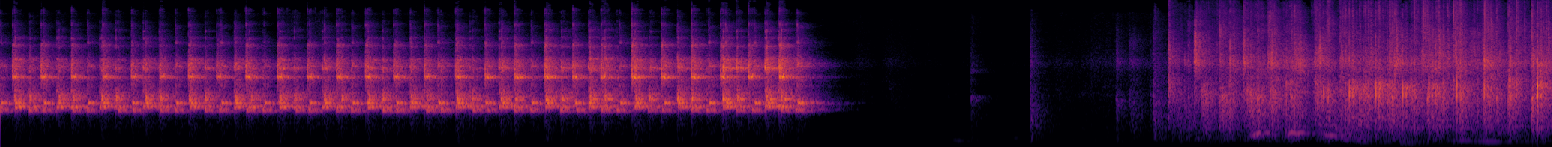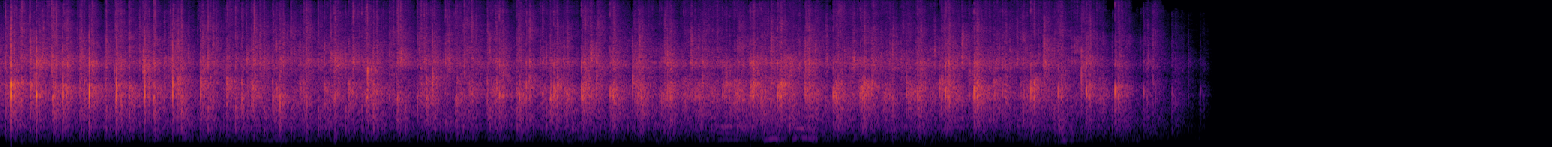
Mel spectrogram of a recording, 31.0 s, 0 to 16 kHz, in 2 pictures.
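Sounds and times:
audience applauding: 0:11.3 - 0:27.6.

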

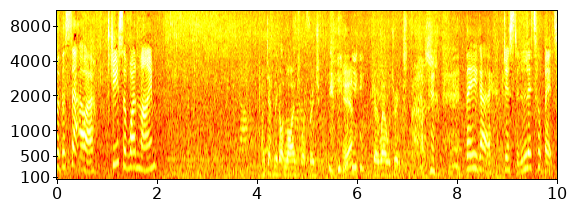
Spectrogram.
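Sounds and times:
wok sizzling: 0:00.0 - 0:10.0.

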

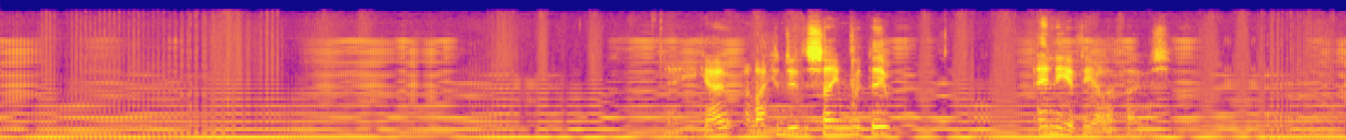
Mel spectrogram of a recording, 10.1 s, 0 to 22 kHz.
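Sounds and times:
synthesizer oscillator low note: 0:00.0 - 0:10.0.

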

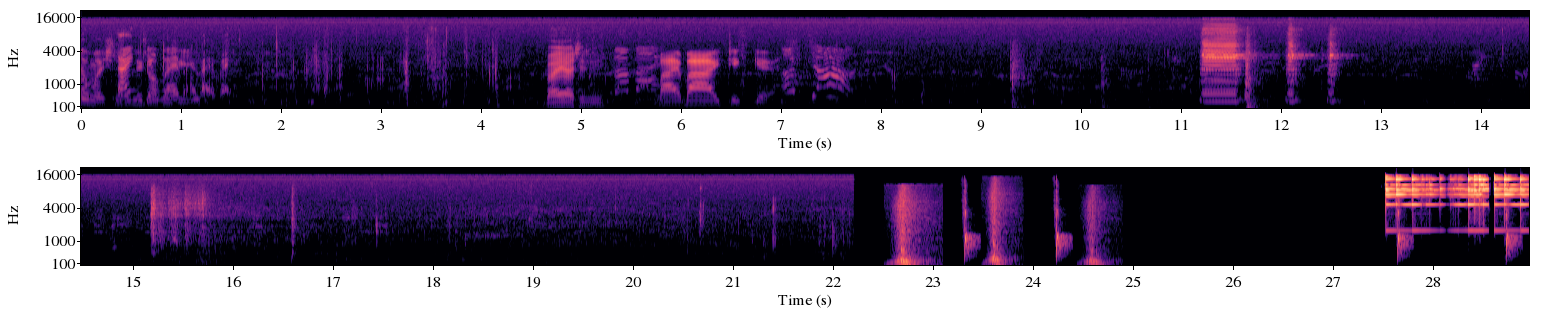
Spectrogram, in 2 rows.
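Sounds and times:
car horn toot: 0:11.2 - 0:12.8.

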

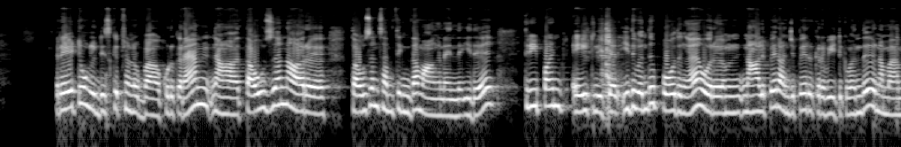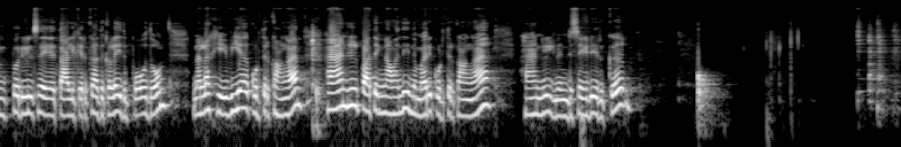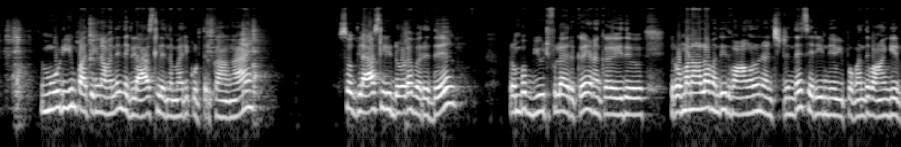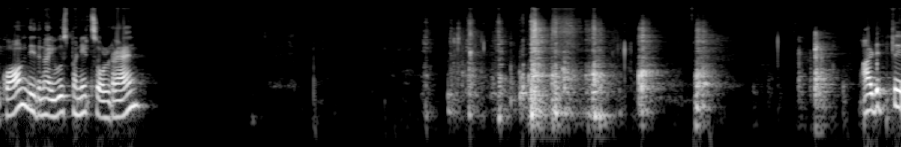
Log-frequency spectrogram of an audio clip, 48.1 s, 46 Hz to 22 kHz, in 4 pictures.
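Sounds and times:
rustling and knocking of cookware: 0:07.7 - 0:08.6, 0:20.6 - 0:22.4, 0:23.4 - 0:27.8, 0:41.6 - 0:48.0
metal pan knock: 0:23.4 - 0:24.0.

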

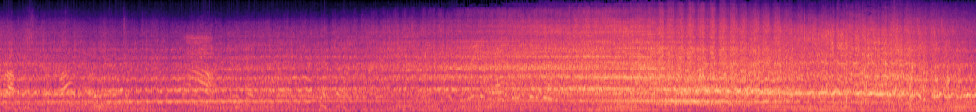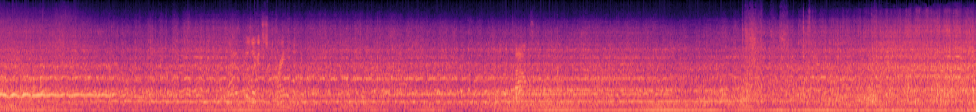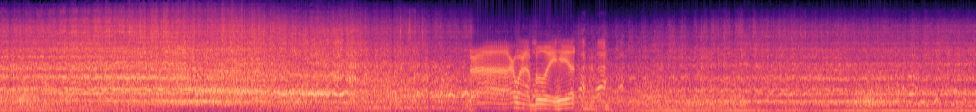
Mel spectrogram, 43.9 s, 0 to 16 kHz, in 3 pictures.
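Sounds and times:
rc boat motors whining: 0:00.0 - 0:43.9.

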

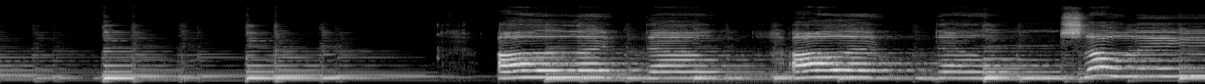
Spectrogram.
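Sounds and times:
fingerpicked classical guitar: 0:00.0 - 0:12.0
person breathing in: 0:04.4 - 0:04.8, 0:07.5 - 0:07.9.

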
